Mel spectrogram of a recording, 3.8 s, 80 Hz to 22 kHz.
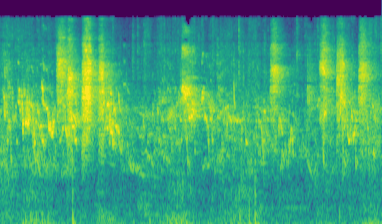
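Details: Several caged budgerigars in a big cage on 9 March 2024 keep up continuous busy chatter, a mix of sharp chirps, scratchy squawks and quick warbled notes with no pauses.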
